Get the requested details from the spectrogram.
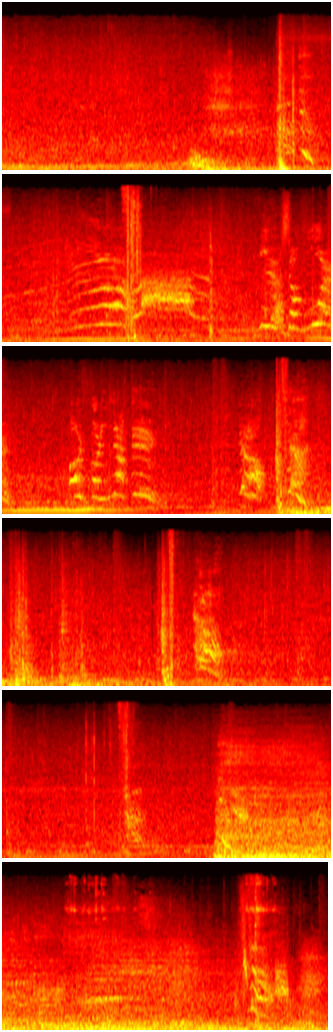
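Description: Blows and thuds of a scuffle sound sharply.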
